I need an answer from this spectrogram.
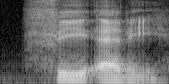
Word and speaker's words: Fieri: Fieri is how you pronounce it.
